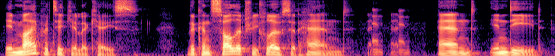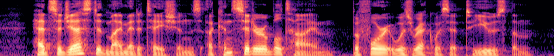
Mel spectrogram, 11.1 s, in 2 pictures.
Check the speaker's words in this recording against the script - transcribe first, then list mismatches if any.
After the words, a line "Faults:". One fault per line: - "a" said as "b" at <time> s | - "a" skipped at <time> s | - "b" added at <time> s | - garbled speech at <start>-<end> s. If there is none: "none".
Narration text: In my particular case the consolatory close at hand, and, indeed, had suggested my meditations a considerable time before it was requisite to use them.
In my particular case the consolatory close at hand, and, indeed, had suggested my meditations a considerable time before it was requisite to use them.
Faults:
none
